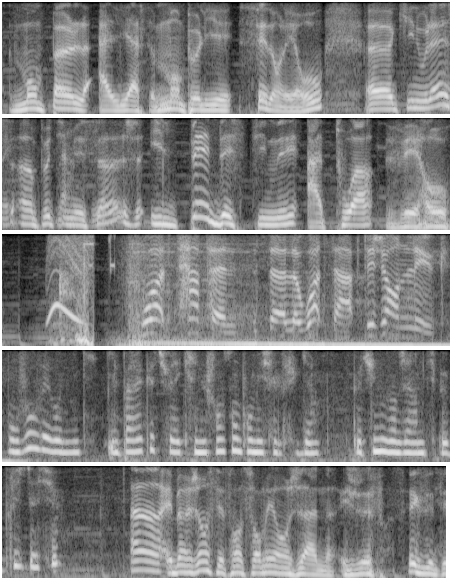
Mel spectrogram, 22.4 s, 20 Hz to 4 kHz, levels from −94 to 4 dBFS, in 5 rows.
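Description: From 4.84 to 6.63 s there's a run of scattered short gaps: around ten little holes where packets went missing or arrived too late, none much longer than about 15 ms. The receiver papered over each one by stretching out whatever sound came just before it, so you get small ticks and brief smeared hiccups sprinkled through the stretch. They add up to only a small slice of the span, roughly a tenth of a second in total.

Overlapping the tail of that, from 6.25 to 8.49 s, comes a jitter buffer slow-down. The buffer was running thin, so the receiver padded it out by repeating tiny chunks of the waveform over and over, adding 139 ms in all. Playback drops to about 94% speed while the pitch stays put, so things sound drawn out and a bit sluggish.

Then from 10.46 to 13.68 s it flips to a jitter buffer speed-up. Too much audio had piled up in the buffer, so the receiver trimmed out short slivers many times in a row, about a tenth of a second altogether. 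Playback runs at roughly 103% with the pitch unchanged. All of this sits on a narrowband call path with nothing above 4 kHz, which fits G.711 mu-law.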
